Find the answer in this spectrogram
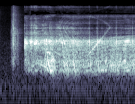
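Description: A short click, then the Dino Knight Morpher toy's small speaker plays a loud electronic sound effect, set off by the key going into the morpher. It is thin, with no bass.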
